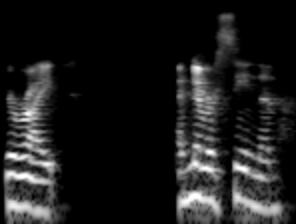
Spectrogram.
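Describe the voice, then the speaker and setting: An actor in a stage play playing an easygoing, obliging young roadhouse souvenir seller with a friendly, agreeable manner. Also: male voice, fairly high pitch, steady tone, moderate pace, sharp tone. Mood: friendly, casual.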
